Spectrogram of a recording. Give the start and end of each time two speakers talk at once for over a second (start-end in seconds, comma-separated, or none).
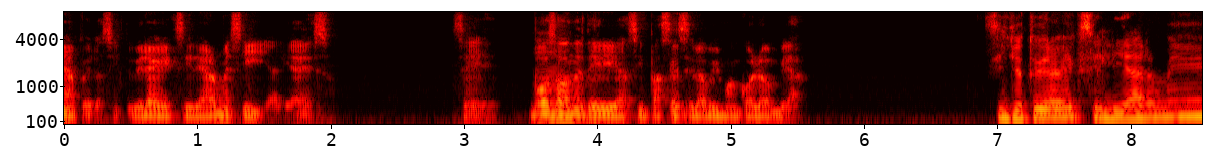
none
